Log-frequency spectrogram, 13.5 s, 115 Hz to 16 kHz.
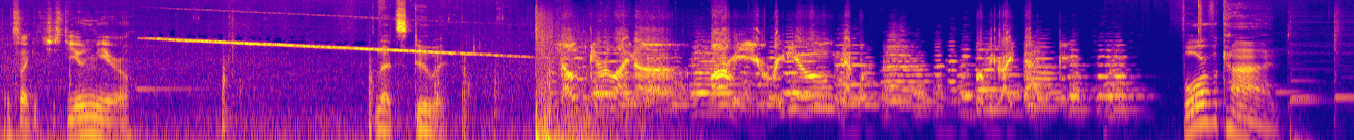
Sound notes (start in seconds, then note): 1.3 bomb whistling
